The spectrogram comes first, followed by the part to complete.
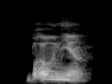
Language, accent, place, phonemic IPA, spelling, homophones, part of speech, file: French, France, Lyon, /bʁo.njɛ̃/, brownien, browniens, adjective, LL-Q150 (fra)-brownien.wav
- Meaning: Brownian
